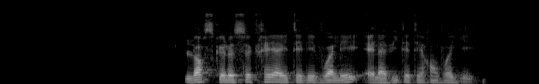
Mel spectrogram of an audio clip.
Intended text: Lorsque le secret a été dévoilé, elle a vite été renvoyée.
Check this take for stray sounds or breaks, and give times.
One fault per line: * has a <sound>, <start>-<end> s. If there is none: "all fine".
all fine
